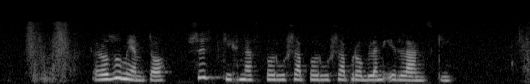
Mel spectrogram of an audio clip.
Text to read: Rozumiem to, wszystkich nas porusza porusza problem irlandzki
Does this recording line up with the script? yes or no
yes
